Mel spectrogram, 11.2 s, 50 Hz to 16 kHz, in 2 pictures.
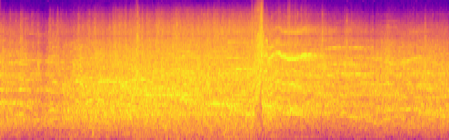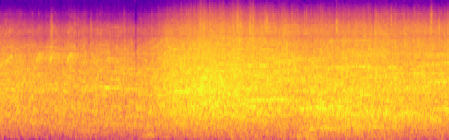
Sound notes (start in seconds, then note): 0.7 crowd laughs; 8.4 crowd cheers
